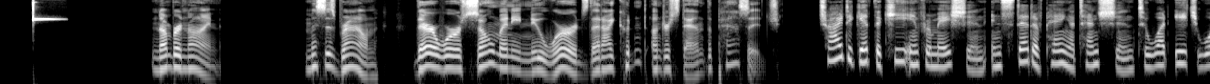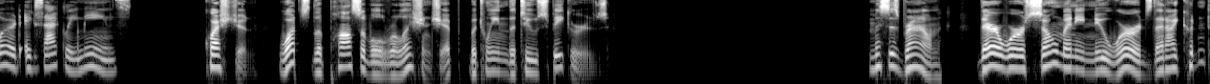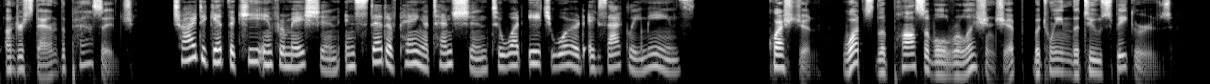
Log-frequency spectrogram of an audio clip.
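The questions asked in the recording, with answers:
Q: What's the possible relationship between the two speakers?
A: Teacher and student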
